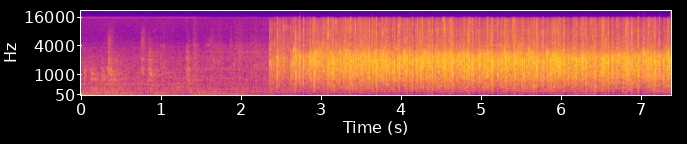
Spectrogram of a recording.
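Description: Theatre audience breaking into loud, dense applause about two and a half seconds in, after a quiet stretch with the fading end of the music.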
